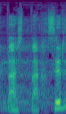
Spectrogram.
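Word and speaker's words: تستكثر: fi'il mudhor marfu ini tastaksiru bukan tastaksir membacanya tastaksir tapi tulisannya tastaksiru nih kalau ini tulisannya maupun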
